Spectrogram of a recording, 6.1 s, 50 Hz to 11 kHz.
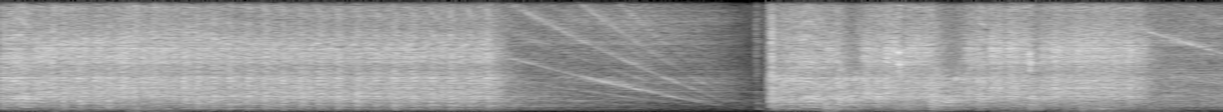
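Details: Mitsubishi 3000GT with a new starter and battery: the starter spins the engine steadily, pauses, then cranks again, but it never catches; crank, no start.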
